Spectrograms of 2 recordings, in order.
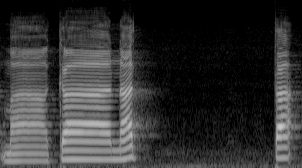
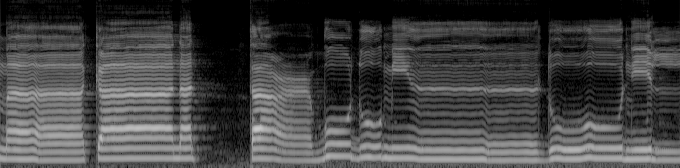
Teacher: Nah, di sini mutamasilainnya tak perlu ditahan. Cukup masukkan saja tak sukun pada huruf tak berikutnya, tidak makanat tak. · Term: idgham mutamatsilin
